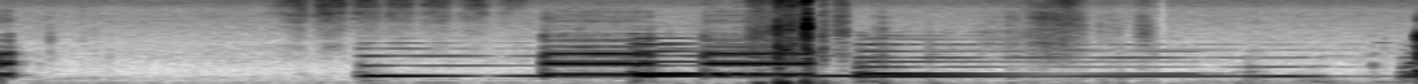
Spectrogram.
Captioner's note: dial tone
